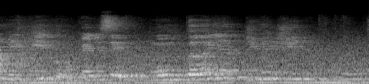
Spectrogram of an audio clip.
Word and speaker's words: Megiddo: E Megiddo, ou Megido, como se fala, é o nome de uma montanha que tem lá em Israel.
